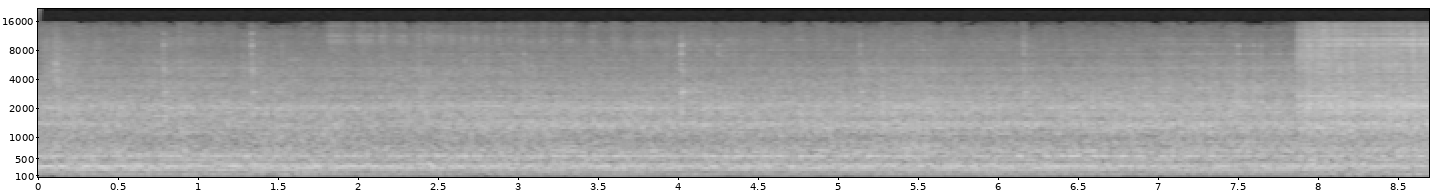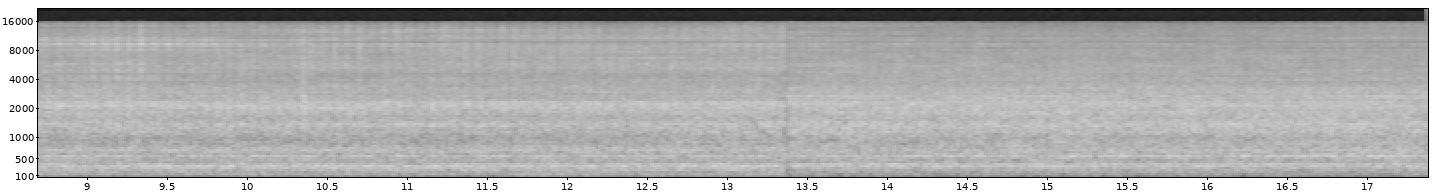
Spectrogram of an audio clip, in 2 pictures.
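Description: Roll-in metal-cutting bandsaw running and sawing through a flat metal bar, on its first cut after a rebuild with the wrong blade and drive belt fitted. A higher hiss joins the steady running noise about eight seconds in.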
